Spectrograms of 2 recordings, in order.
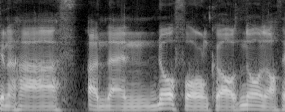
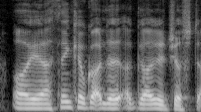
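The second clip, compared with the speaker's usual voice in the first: high-pitched, silly, daft put-on voice; 5 semitones higher than usual. Retelling what the repair shop said on the phone: daft voice imitating a mechanic. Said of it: "I'm doing a daft voice for him".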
